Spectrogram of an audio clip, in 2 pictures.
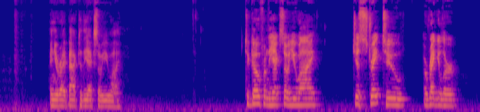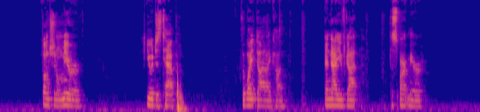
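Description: A man speaks calmly and closely, in short phrases with pauses.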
